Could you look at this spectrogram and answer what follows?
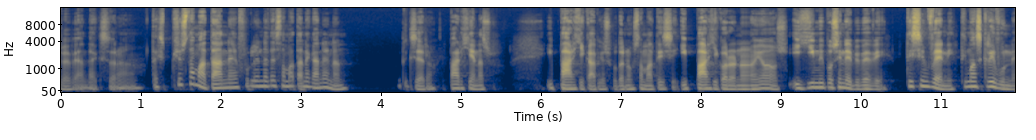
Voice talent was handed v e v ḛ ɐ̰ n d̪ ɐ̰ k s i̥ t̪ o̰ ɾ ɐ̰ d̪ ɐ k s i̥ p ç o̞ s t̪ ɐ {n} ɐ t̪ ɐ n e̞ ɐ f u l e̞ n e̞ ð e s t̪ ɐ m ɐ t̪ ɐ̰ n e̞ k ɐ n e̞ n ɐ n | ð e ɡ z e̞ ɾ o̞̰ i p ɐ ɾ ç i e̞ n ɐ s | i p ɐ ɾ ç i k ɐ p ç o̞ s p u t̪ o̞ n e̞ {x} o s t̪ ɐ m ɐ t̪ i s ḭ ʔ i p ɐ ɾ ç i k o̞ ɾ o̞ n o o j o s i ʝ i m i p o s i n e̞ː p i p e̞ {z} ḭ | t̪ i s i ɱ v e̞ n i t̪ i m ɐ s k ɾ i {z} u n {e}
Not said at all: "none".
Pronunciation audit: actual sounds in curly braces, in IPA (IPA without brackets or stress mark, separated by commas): m, x, ð, v, e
